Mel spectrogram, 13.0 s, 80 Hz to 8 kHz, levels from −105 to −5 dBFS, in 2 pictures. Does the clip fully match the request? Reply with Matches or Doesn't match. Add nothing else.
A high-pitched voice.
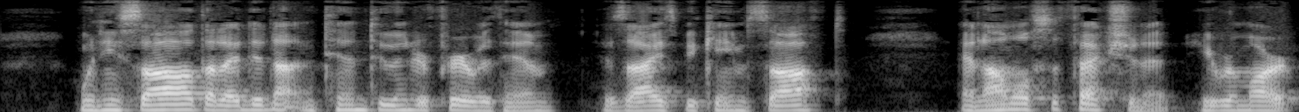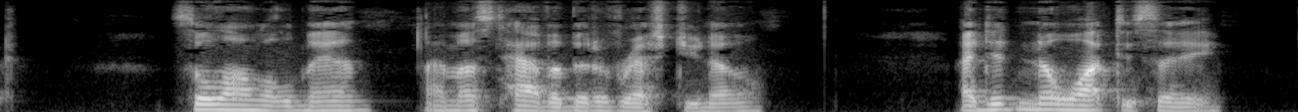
Doesn't match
